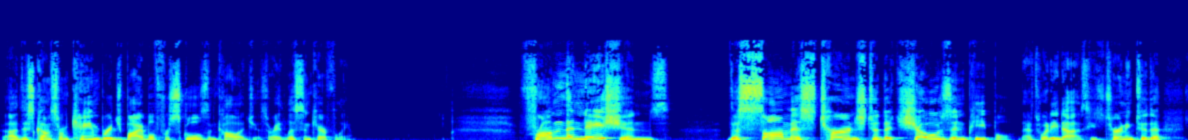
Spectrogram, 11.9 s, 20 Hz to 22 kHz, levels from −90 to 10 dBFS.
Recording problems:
none

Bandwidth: 15.5 kHz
